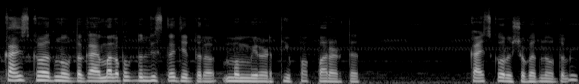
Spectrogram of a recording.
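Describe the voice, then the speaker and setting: A man's voice: on the high side, steady tone, darkish tone, soft background music. Earnest young man recounting a story. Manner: earnest, halting, with filler sounds. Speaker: interview guest. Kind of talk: casual first-person storytelling.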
